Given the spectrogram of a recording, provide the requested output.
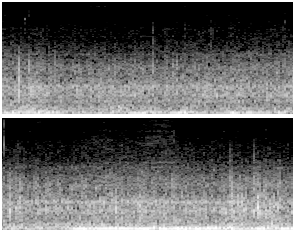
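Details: Pickup truck (owner compares to Ford/RAM) with camera mounted at the rear, rolling slowly through a roundabout circle: low even rumble, no squeak or creak from the rear springs; the earlier rear noise seems gone or much reduced.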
